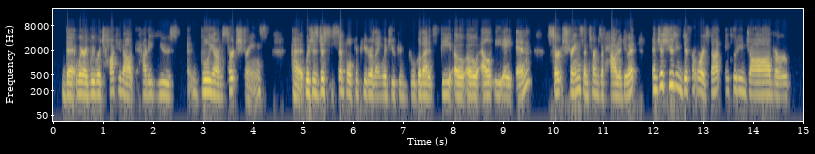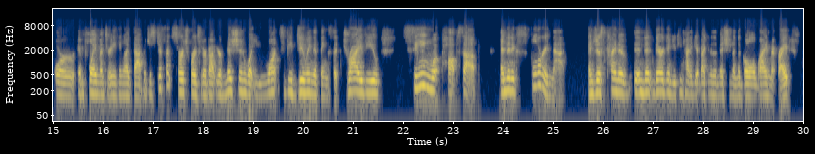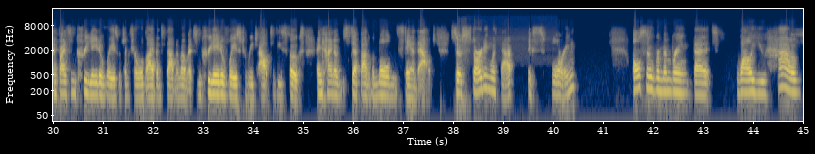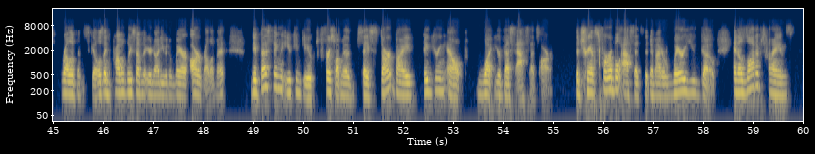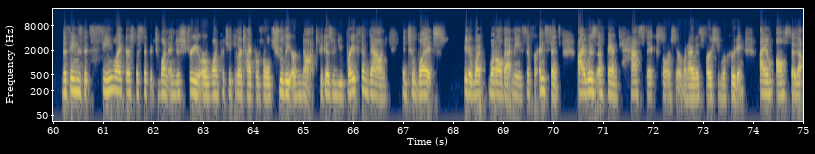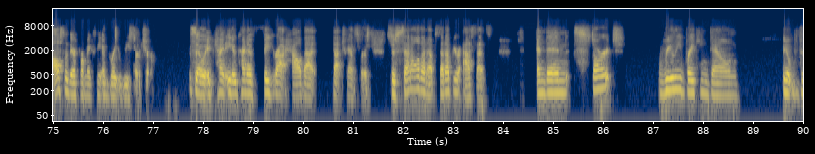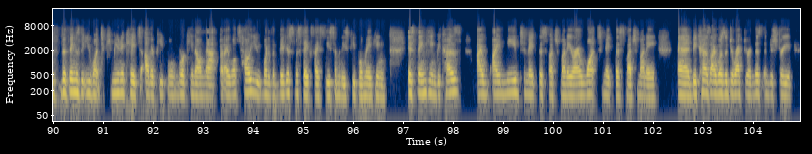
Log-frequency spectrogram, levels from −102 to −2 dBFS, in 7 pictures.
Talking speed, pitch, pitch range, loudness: 200 wpm, 165 Hz, 155-185 Hz, -23 LUFS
